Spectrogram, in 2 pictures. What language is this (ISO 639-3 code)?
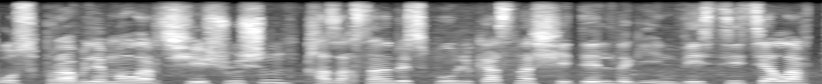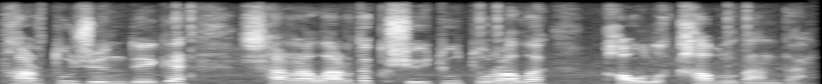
kaz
